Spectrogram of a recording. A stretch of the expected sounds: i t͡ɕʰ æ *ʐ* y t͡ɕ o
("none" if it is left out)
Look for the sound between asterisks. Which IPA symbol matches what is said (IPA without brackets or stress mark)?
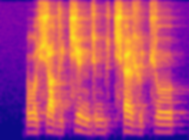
ʐ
